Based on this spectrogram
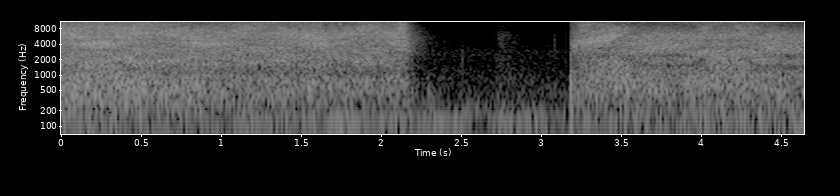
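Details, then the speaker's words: Laurastar IZZI Plus garment steamer in use on a garment: strong, even steam hiss cuts out for about a second, then returns at full force; normal steaming, with a safety mechanism tied to contact with the garment. "So when the steam passes through the garment, it condenses a little bit and it can scorch your hand, but this is here for safety."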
